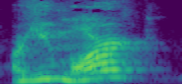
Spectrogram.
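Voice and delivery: high, loud, rising retold question; excited question. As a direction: ask like an excited fan, pitched right up. Retold eager question to a celebrity.

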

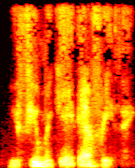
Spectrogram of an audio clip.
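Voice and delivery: a hushed, breathy aside; whispered aside. Real, not acted. Comic whispering the punchline to the audience.

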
